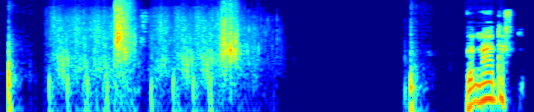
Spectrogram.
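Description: Stone crunches repeatedly as a pickaxe digs.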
